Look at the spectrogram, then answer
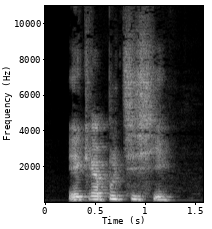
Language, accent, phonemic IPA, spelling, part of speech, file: French, Canada, /e.kʁa.pu.ti.sje/, écrapoutissiez, verb, LL-Q150 (fra)-écrapoutissiez.wav
- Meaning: inflection of écrapoutir: 1. second-person plural imperfect indicative 2. second-person plural present/imperfect subjunctive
